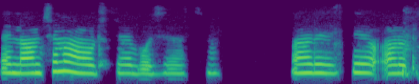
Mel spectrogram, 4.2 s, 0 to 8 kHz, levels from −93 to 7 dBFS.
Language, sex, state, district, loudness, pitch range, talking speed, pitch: Bengali, female, West Bengal, Malda, -17 LUFS, 265-285 Hz, 130 wpm, 275 Hz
